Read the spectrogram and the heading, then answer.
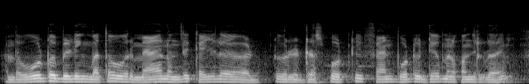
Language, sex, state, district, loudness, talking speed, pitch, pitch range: Tamil, male, Tamil Nadu, Namakkal, -17 LUFS, 190 wpm, 120 Hz, 115-125 Hz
